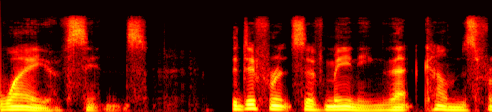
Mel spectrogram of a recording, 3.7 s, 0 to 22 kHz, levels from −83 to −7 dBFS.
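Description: From 1.15 s to 1.81 s the speech breaks up with repeated packet loss, giving a robotic sound. About seven holes open in quick succession. Each is patched by stretching the last bit of sound forward, so roughly half of that stretch is filled-in sound, not real speech. The longest hole lasts about 158 ms. The result is choppy, with pieces of speech missing between the patched segments.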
